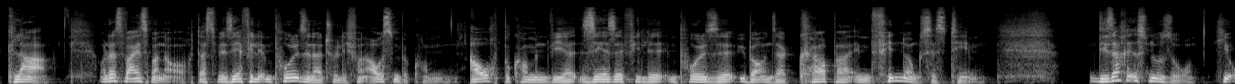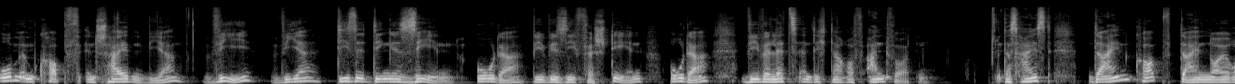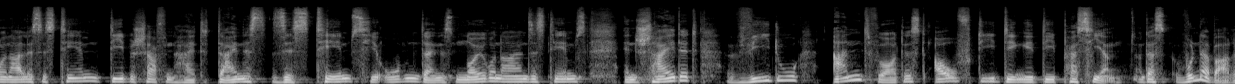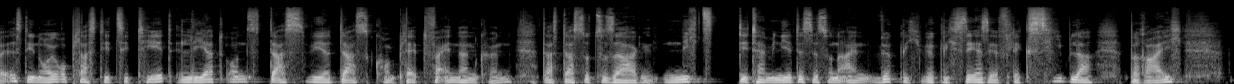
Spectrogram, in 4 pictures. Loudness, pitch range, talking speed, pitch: -19 LUFS, 105-130 Hz, 130 wpm, 115 Hz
